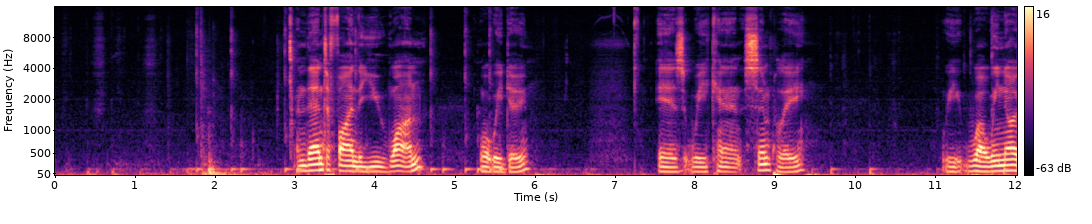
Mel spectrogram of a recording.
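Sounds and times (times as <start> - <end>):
computer clicks and taps: 1.7 - 3.1, 4.6 - 5.6.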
